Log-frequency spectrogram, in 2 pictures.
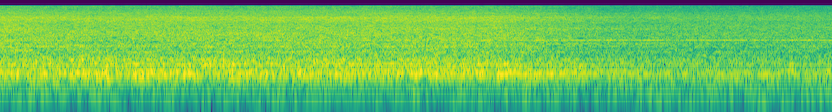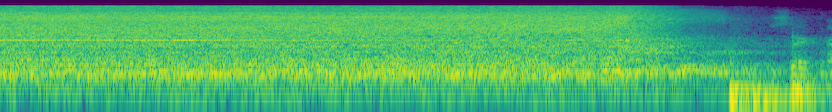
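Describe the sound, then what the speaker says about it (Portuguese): A hair dryer blows hot air over an octopus in a home kitchen, a loud, steady, close whoosh that drops slightly partway through and cuts off near the end, with brief talk. "Agora eu vou esquentar de novo com o secador"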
